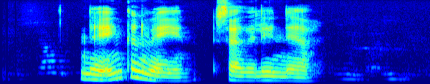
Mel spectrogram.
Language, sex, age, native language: Icelandic, female, 50-59, Icelandic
